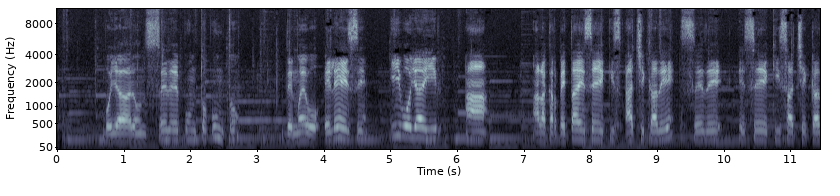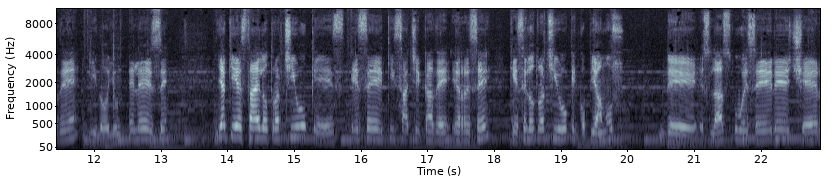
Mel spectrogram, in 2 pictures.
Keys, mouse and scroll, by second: 0.5-3.8 typing, 8.3-12.6 typing.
